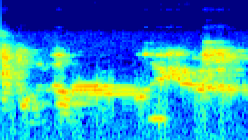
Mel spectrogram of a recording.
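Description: A mobile phone rings during a live news-talk broadcast, a bright warbling electronic ring tone repeating continuously and fairly loud for a second or so, with no one speaking over it.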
